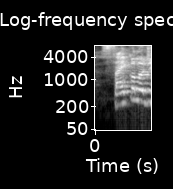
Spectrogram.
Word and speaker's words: psychology: उसी प्रकार साइकोलॉजी शब्द है, PSYCHOLOGY, ये अंग्रेजी का शब्द है। साइकोलॉजी शब्द में P का उच्चारण लगभग न के बराबर वहां पे हो रहा है।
